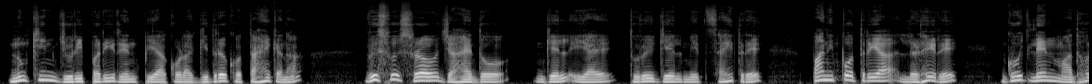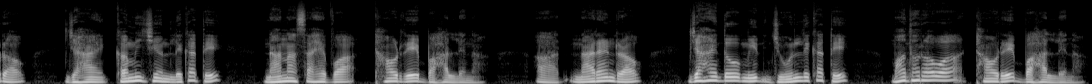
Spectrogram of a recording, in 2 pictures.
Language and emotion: Santali, neutral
